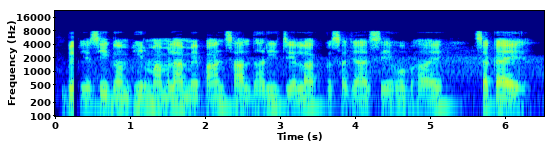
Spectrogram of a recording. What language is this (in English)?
Maithili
